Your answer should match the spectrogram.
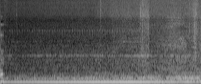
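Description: A steady low machine hum with no other clear event, the kind a room's ventilation or air-handling unit gives.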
